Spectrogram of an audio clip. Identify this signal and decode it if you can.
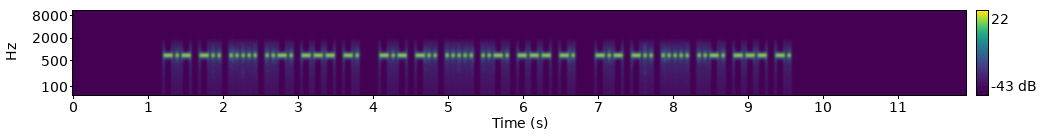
Morse code, heard as a keyed tone, about 30 wpm, 700 Hz. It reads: KD5FON KD5FON KD5FON
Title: USA Call Signs Repeated 3x 30wpm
